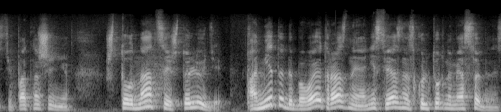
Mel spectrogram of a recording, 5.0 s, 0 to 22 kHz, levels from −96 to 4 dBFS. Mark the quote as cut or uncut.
cut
